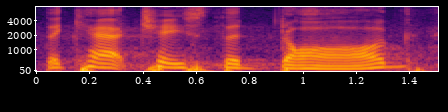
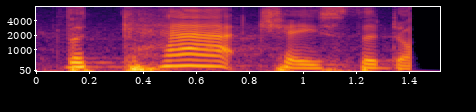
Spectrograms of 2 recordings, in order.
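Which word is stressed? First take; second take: dog; chased. First: The stress falls on the word dog. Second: The stress falls on the word chased.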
